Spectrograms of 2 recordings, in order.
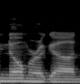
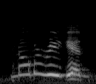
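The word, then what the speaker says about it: Gnomeregan: A real gnome would know how to say Gnomerigan, not Gnomerigan. Getting more frustrated by these voice actors every time I hear them mispronounce Gnomerigan.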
